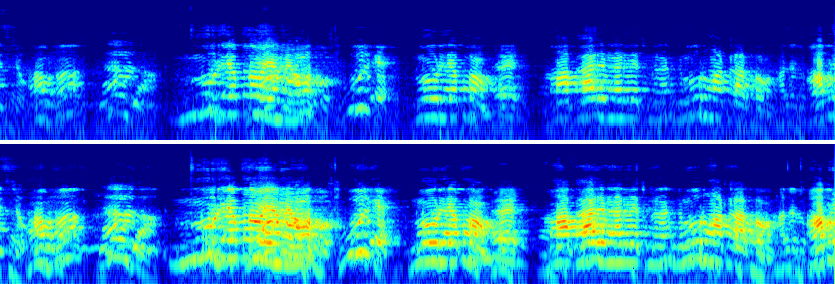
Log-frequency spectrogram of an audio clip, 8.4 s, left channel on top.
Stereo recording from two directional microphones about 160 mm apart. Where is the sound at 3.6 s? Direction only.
40° left (ahead or behind).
